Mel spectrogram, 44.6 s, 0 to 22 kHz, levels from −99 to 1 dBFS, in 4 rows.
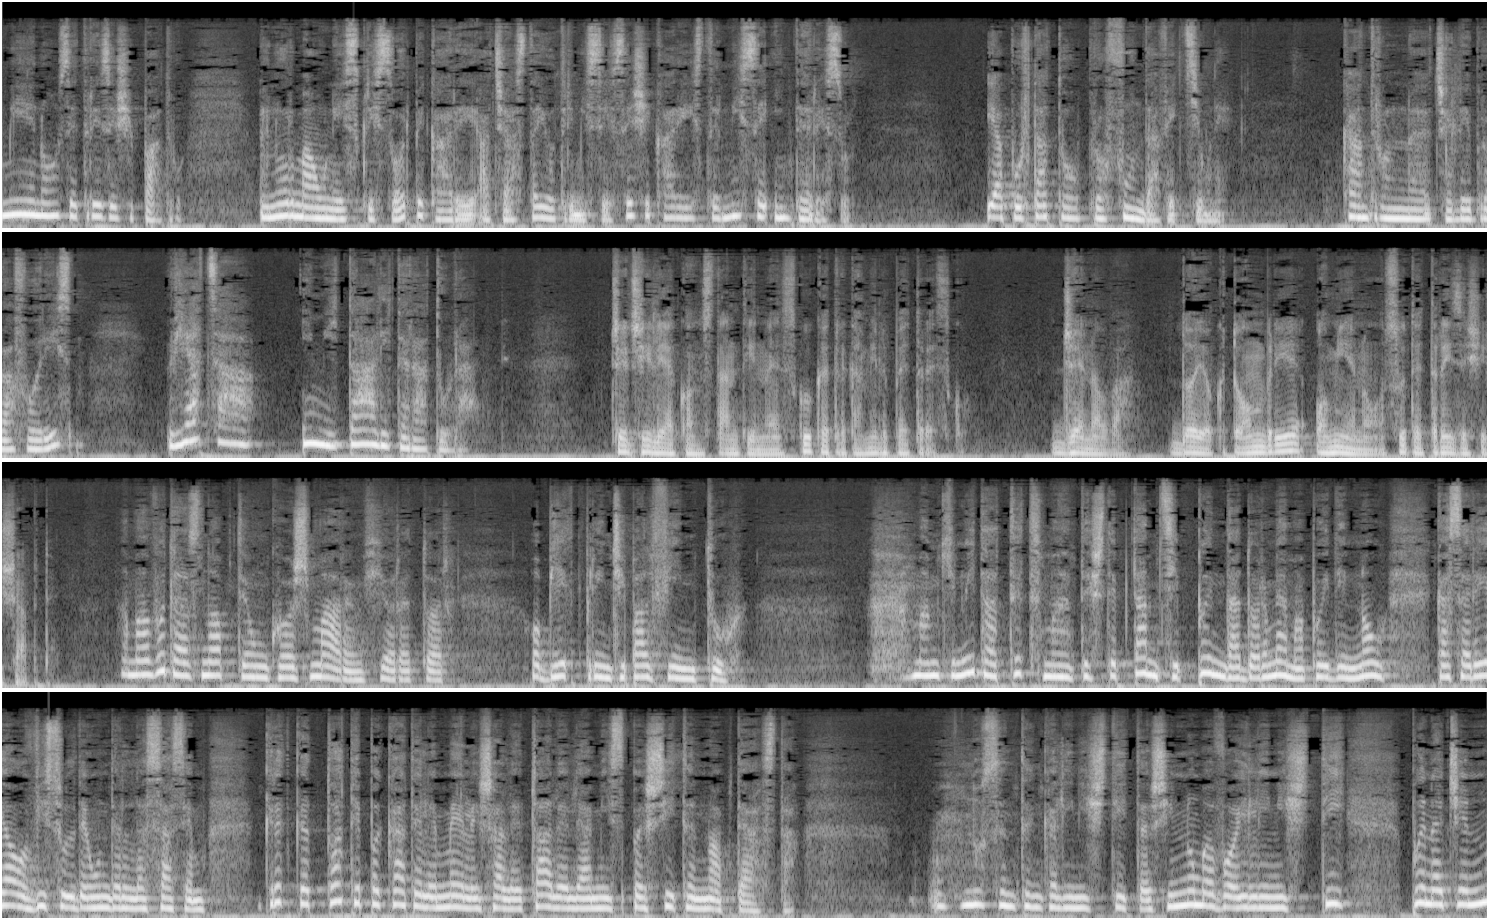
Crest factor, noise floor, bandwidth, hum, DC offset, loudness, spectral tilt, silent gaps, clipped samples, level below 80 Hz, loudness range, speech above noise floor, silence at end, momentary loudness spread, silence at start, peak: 12 dB; -35 dBFS; 16.5 kHz; none; under 0.1%; -12 LUFS; -5.5 dB/octave; none; under 0.1%; -28 dBFS; 6 LU; 23 dB; 0 s; 12 LU; 0 s; 0 dBFS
